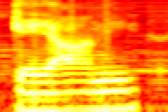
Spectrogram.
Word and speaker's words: Kanani: name uh yeah it's you pronounced it like Dutch so it's Kanani Kanani D that's awesome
